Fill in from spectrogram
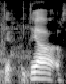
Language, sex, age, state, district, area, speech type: Marathi, female, 45-60, Maharashtra, Nanded, rural, spontaneous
